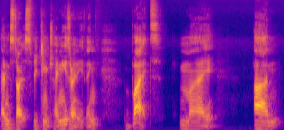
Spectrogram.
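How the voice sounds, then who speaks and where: Young man, American-sounding accent, earnest stage talk, halting restarts, slow pace. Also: on the low side. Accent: general American. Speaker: speaker at a talk. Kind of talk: public talk, personal story. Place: auditorium stage.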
